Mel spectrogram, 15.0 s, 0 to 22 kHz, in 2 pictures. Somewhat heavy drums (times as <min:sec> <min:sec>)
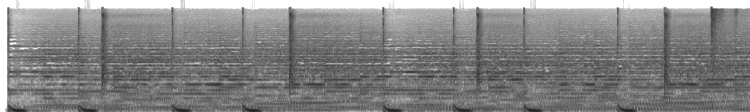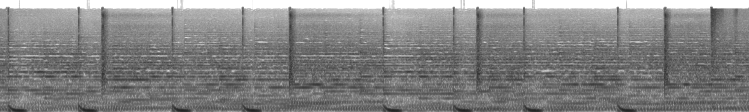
0:00.1 0:02.8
